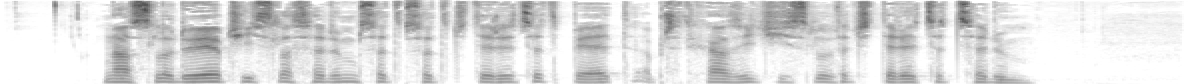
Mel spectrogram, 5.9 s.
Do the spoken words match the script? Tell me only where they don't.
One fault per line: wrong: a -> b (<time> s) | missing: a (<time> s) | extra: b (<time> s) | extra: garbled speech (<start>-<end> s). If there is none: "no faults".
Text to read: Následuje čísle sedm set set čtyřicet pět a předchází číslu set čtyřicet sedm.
no faults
